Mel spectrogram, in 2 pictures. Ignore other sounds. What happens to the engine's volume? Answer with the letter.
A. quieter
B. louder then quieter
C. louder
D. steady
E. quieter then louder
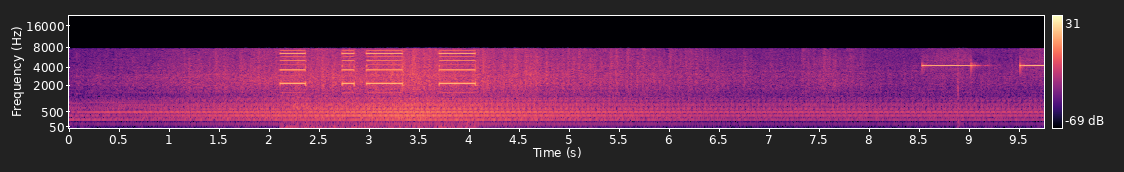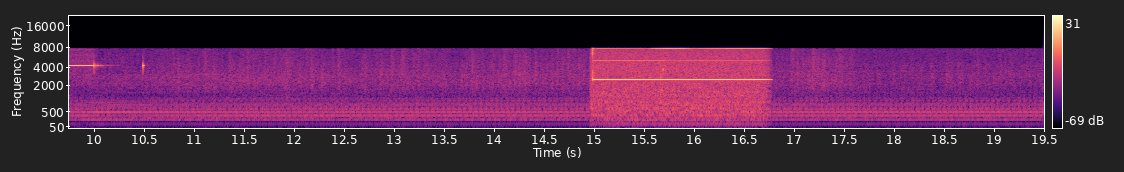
A.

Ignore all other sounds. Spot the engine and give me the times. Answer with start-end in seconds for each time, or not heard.
0.0-19.4.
